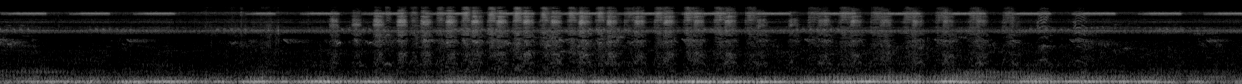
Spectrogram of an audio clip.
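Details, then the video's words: Two coucal chicks getting their first feeding beg with a rapid series of harsh, raspy pulses, about four per second, building from the third second and fading near the twelfth, over steady insect chirping and a low rumble. "dua anak burung bubut dapat suapan pertama"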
